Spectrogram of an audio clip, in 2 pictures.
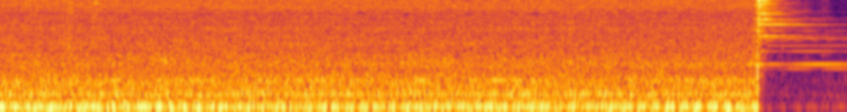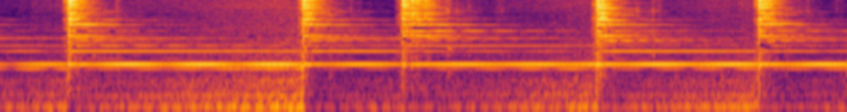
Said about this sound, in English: My son's ready to push the bell.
